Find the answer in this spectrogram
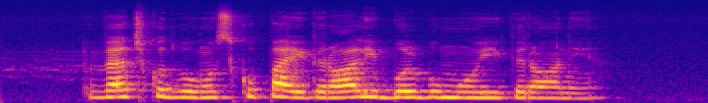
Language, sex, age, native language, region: Slovenian, female, 18-29, Slovenian, Drava region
